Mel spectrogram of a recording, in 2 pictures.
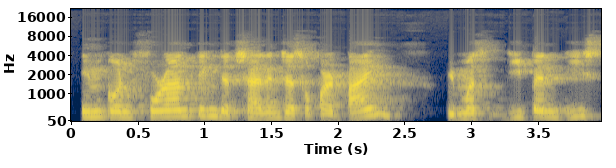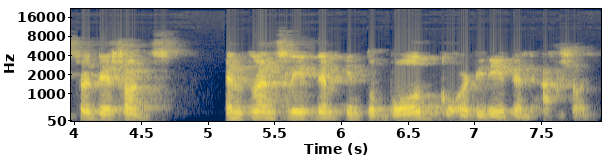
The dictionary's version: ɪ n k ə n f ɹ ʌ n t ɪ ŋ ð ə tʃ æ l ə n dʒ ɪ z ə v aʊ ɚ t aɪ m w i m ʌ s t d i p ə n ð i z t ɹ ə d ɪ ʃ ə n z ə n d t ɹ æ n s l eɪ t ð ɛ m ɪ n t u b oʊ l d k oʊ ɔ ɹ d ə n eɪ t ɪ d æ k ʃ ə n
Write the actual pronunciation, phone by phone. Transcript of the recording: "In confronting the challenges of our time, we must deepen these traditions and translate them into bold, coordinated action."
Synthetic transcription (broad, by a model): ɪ n k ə n f ɹ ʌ n t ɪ ŋ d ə tʃ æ l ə n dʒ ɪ s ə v aʊ ɚ t aɪ m w i m ʌ s t d i p ə n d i s t ɹ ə d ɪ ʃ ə n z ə n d t ɹ æ n s l eɪ t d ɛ m ɪ n t u b oʊ l d k oʊ ɔ ɹ d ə n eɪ t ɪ d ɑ k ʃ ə n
